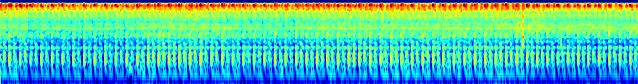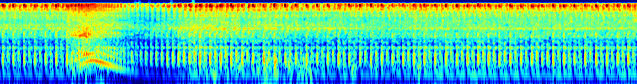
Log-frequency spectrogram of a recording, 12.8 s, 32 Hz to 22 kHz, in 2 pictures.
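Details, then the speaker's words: YS FZ 63S supercharged glow engine after a rebuild with a new throttle barrel seal, on an APC 12x8 prop, OS F plug and 15% Omega fuel: a crisp, even buzz dips and recovers cleanly with throttle. It runs sweet. "you see the thrall response on these things is amazing they don't falter at any rpm there you go ys FZ 63s she's running sweet"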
